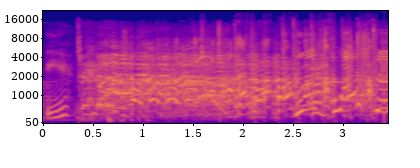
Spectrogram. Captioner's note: audience laughter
